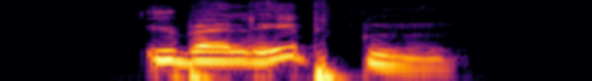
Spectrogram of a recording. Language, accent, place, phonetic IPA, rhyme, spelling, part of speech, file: German, Germany, Berlin, [ˌyːbɐˈleːptn̩], -eːptn̩, überlebten, adjective / verb, De-überlebten.ogg
- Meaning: inflection of überleben: 1. first/third-person plural preterite 2. first/third-person plural subjunctive II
